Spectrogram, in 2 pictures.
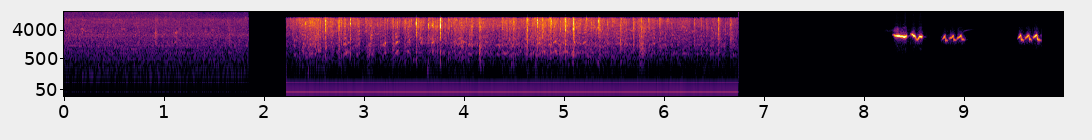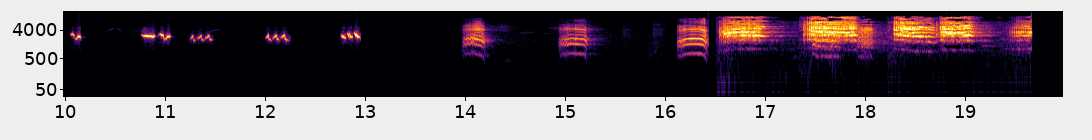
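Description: A stretch of bird calls. After a few seconds of steady rushing noise, an Indian peacock gives a run of about eight short, sharp calls, then two longer calls. Near the end a rainbow lorikeet screeches loudly and rapidly.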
